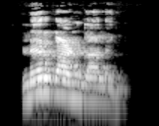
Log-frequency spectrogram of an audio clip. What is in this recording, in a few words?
male teacher lirrgarngaleny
